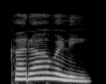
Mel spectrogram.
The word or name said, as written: ಕರವಾಲ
